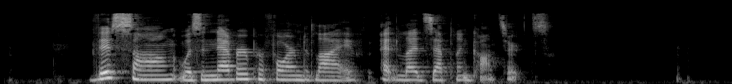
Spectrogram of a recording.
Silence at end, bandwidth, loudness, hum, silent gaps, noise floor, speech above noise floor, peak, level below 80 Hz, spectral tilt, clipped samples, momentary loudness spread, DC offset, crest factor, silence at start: 1.85 s; 12 kHz; -21 LUFS; none; none; -68 dBFS; 46 dB; -2 dBFS; -56 dBFS; -3.5 dB/octave; under 0.1%; 16 LU; under 0.1%; 22 dB; 0.9 s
